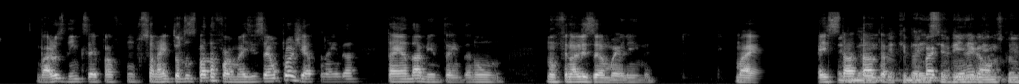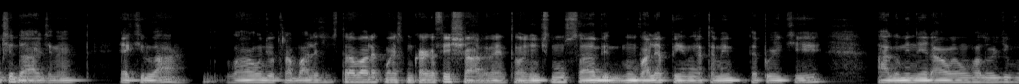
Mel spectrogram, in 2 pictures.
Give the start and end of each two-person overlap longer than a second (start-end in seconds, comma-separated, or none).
8.4-10.0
